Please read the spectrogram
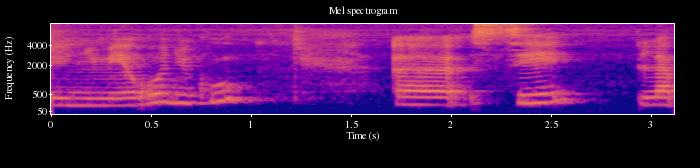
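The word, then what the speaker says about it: sept: se prononce pas et dans le cas du 7 on écrit un P entre le E et le T mais on ne le prononce pas on dit c'est tout cela sont des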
